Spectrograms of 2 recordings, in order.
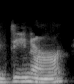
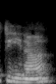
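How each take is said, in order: First: "Diener" said as DEE-ner with an r ending; East Coast Diener. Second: Said in the usual way. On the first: Retold or imitated. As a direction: give "Diener" an r on the end, Rhode Island style. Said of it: "they would always say Diener". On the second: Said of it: "but they would always say Diener".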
